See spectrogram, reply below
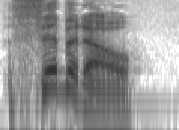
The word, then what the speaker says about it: Thibodeau: It's pronounced Thibodeau, but apparently he goes by the nickname of Tibbs.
